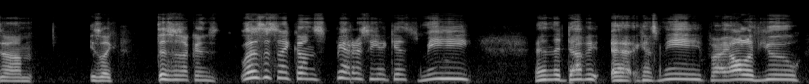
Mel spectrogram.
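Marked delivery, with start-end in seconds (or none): 1.6-8.0 mock aggrieved protest. Imitating Del Rio's conspiracy complaint.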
